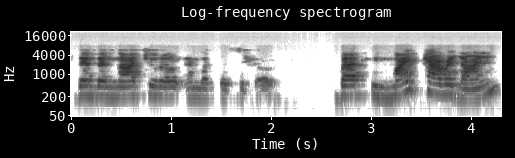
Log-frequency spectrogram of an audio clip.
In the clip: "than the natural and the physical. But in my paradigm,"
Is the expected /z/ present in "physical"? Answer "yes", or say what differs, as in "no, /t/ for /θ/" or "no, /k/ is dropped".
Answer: no, /s/ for /z/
